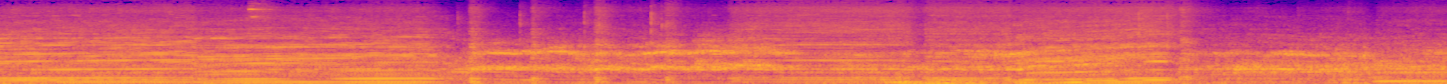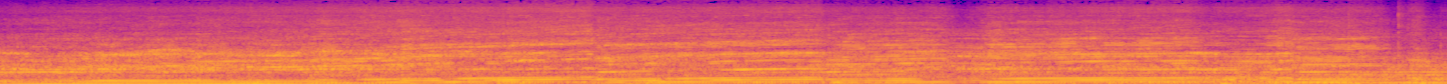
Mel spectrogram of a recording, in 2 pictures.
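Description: A racing car engine roars, revving up and down as gears shift.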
